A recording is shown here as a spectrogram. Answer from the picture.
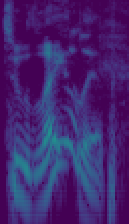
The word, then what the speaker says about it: Tulalip: Tulalip. Does that sound right? I said it wrong. I knew I would. – Yeah, I'm part Native American and I'm from Seattle. It's Tulalip.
